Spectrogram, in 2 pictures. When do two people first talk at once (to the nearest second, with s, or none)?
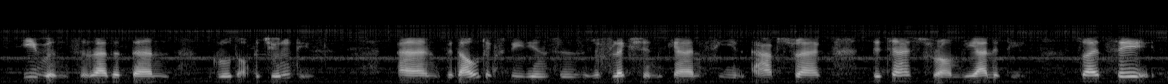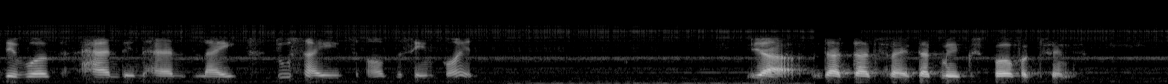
none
